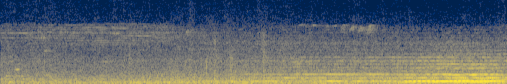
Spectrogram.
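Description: The projected video's soundtrack, heard over loudspeakers in a large room: a steady hiss, then about halfway a sustained chord of held tones swells in, loudest near the end.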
